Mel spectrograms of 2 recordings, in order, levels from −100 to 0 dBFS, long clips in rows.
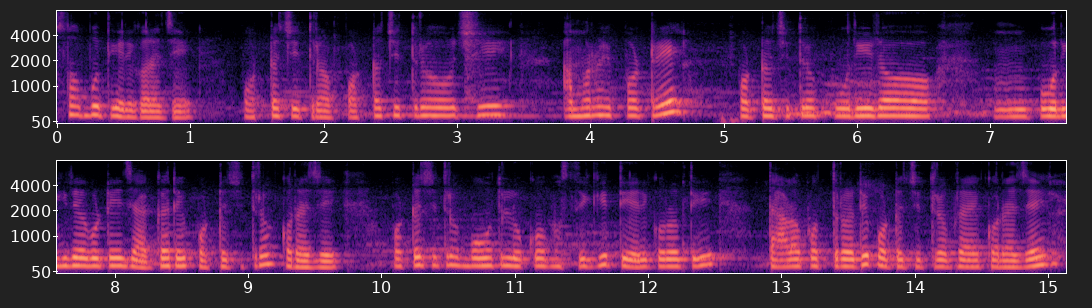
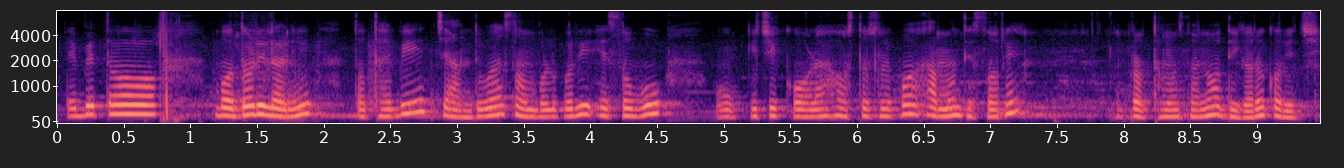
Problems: none marked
